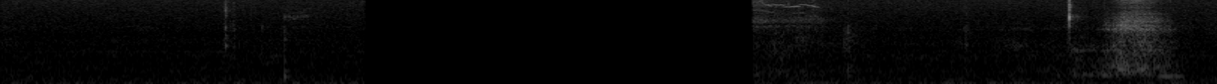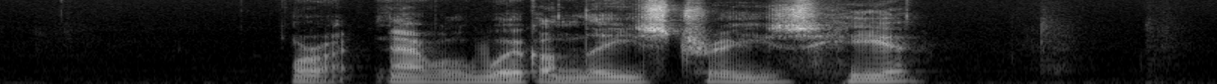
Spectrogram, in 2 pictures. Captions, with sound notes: [silence] All right, now we'll work on these trees here.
